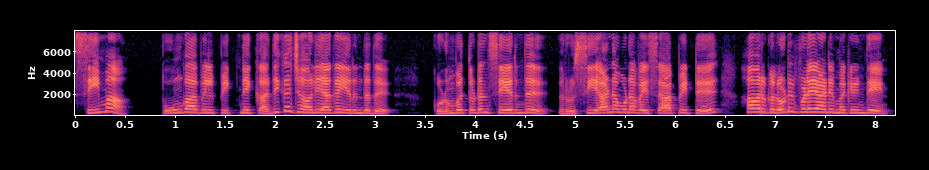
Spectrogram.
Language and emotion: Tamil, happy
